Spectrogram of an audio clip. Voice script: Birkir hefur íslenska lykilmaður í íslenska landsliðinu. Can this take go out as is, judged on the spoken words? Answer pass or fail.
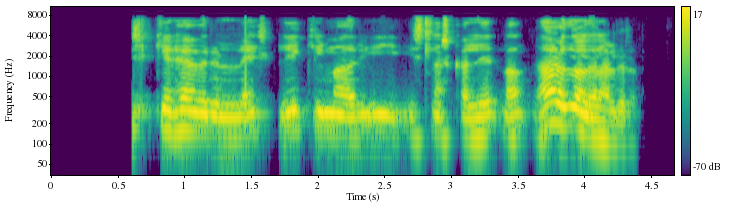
fail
